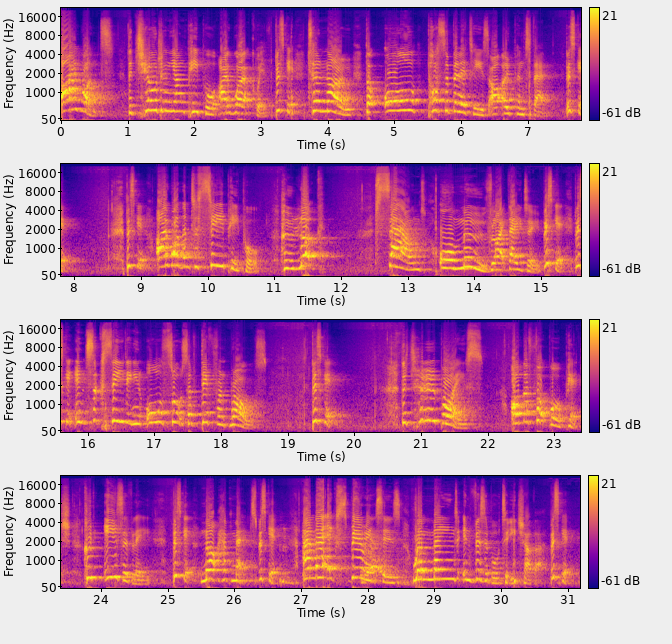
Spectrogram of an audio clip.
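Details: Adult woman living with Tourette syndrome, with frequent vocal tics of words interrupting her speech; Tourette syndrome vocal tics.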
